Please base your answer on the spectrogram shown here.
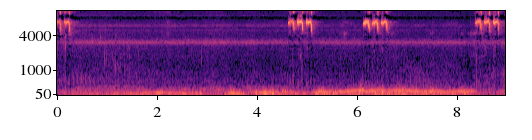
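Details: Lure call of the blue-crowned hanging parrot, meant to challenge a rival: groups of three piercing high squeaks recurring every second or so to few seconds, against a steady faint whine and low background murmur.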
